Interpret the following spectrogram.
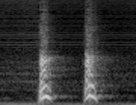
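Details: Rhodesian Ridgeback dog in the woods, baying at a branch during bark command training: two loud, short, deep barks about half a second apart, otherwise quiet.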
